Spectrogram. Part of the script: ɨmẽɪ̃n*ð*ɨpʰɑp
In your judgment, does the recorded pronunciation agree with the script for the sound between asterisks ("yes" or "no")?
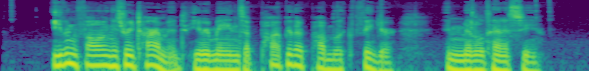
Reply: no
